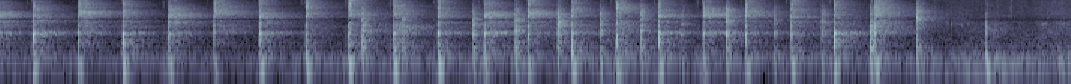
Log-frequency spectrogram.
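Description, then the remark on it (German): A steady run of about two dozen quick, crisp hand claps, made as an exercise with the forearms and hands held touching in front of the body, at an even brisk rhythm with no talking, ending with a faint trailing rustle. “Und jetzt klatschen wir einfach mal in dieser Position in die Hände.”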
